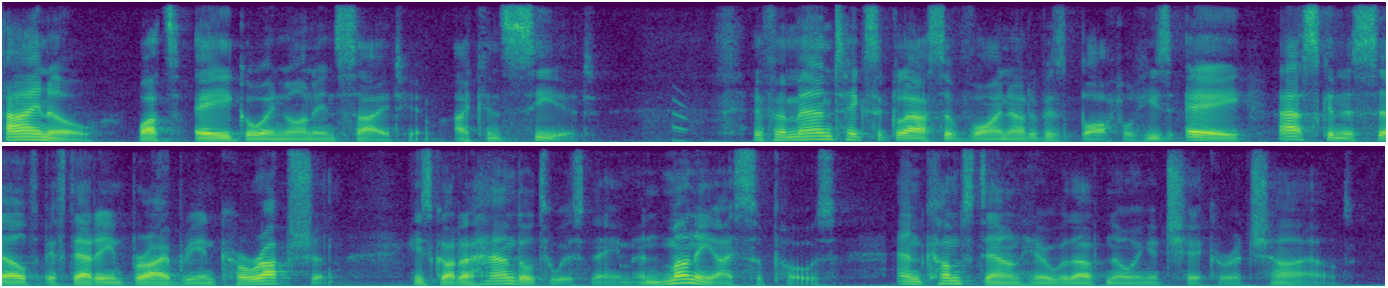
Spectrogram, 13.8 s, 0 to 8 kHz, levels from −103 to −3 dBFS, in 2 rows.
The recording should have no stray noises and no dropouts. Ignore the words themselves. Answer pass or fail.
fail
